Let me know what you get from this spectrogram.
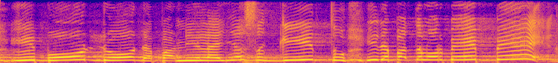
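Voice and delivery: high-pitched schoolyard taunt; mocking classmates. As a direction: jeer like a teasing classmate. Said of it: "kawan-kawan semua pada ngejek".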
